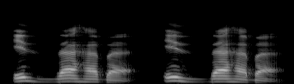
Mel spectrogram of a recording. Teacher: Okey, contoh yang terakhir untuk idgham mutamathilain. Zal sakinah bertemu dengan zal berbaris. Jadi baca dia kena idgham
